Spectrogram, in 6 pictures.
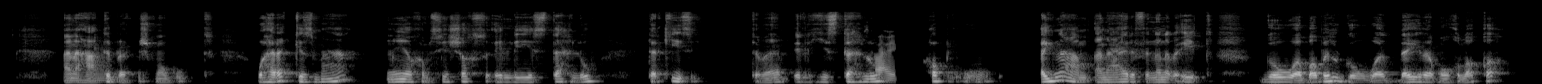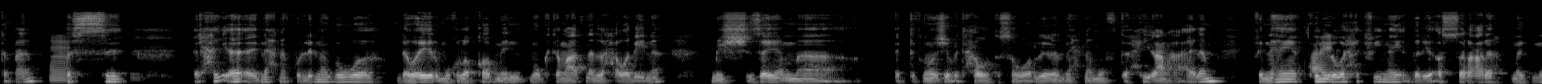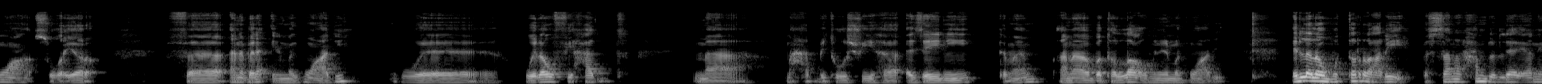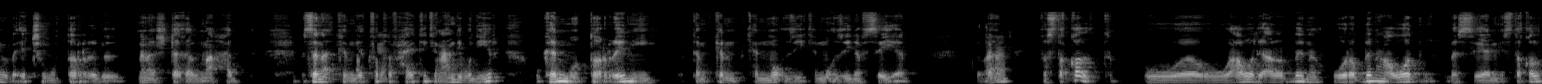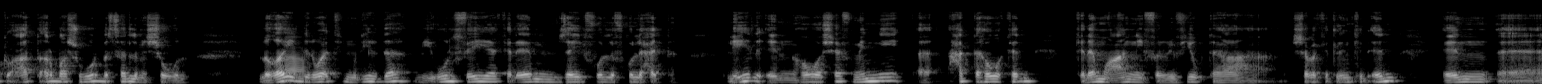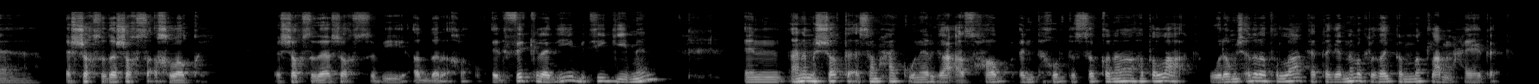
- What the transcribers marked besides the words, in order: other noise; in English: "bubble"; in English: "الreview"
- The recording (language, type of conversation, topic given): Arabic, unstructured, هل تقدر تسامح حد آذاك جامد؟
